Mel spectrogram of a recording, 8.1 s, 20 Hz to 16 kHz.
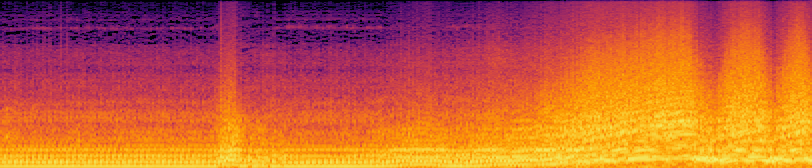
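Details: Ducati 999 twin after a new battery and tightening loose battery cables and wires, following a roadside cut-out first blamed on the fuel pump or switch: steady idle, then revs climb cleanly with smooth rising pitch; running normally.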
